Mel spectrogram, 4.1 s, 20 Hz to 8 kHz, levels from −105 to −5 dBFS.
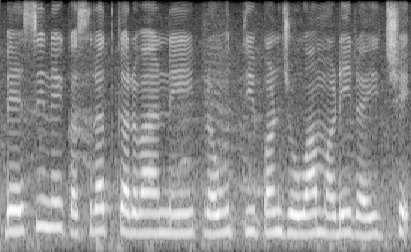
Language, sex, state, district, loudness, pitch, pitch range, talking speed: Gujarati, female, Gujarat, Gandhinagar, -14 LUFS, 245 Hz, 240-265 Hz, 130 wpm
